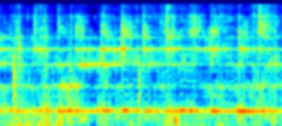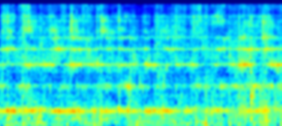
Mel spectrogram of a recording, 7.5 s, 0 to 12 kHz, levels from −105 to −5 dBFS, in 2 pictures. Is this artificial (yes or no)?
yes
